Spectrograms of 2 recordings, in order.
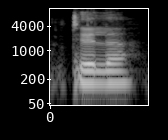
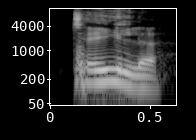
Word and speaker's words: tailor: Next TAILOR, টেলা না, কি? টেইলার, টেইলার, টেইলার। আর এর উচ্চারণ দেখছেন সাপ্রেসড, খুব সামান্য অংশে উচ্চারিত।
